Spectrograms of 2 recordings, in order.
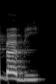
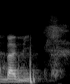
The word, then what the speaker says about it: Babi: Son premier roman s'intitulait La fin de Mme Babi, ou Babi ou Baby, dites-moi comment prononcer. Mais chacun dit ce qu'il veut. D'accord. Et vous dites quoi? Dis Babi. Ah, Babi.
